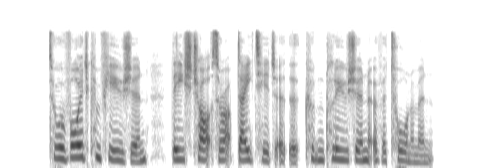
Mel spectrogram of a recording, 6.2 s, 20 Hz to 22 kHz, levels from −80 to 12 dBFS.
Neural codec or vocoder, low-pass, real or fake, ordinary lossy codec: none; 9.9 kHz; real; AAC, 64 kbps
